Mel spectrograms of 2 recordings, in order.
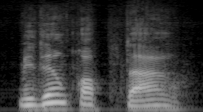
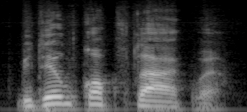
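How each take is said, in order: First: It is said in a soft, pitiful, pleading tone. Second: It is said in a calm, neutral tone. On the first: "Se você flexionar um pouco essa voz e fizer aquela carinha de coitadinha" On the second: "Quando eu digo assim"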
